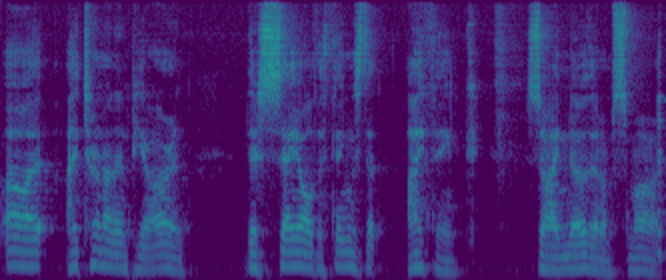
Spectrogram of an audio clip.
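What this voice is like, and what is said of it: Mock NPR-style speaking voice. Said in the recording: “That's a good accent... That's how they talk on NPR.”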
